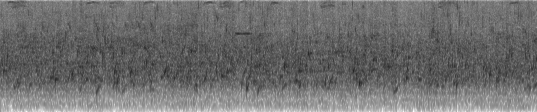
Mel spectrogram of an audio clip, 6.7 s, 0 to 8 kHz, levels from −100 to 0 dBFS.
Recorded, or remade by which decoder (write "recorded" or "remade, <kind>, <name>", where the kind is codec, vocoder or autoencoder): recorded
